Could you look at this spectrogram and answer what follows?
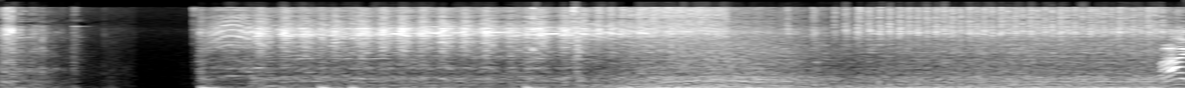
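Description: A VW bus with a newly installed high-performance starter cranks and catches after a brief silence, then settles into a loud, close, steady running drone that later swells as the engine speeds up.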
